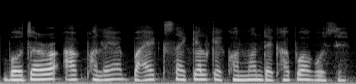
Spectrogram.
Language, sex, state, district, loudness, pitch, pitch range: Assamese, female, Assam, Sonitpur, -16 LUFS, 220 Hz, 205-225 Hz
